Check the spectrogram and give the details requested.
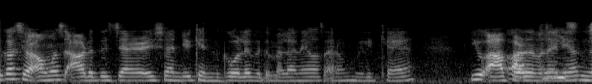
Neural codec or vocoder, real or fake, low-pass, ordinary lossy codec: vocoder, 44.1 kHz, 128 mel bands, Pupu-Vocoder; fake; 7.2 kHz; none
